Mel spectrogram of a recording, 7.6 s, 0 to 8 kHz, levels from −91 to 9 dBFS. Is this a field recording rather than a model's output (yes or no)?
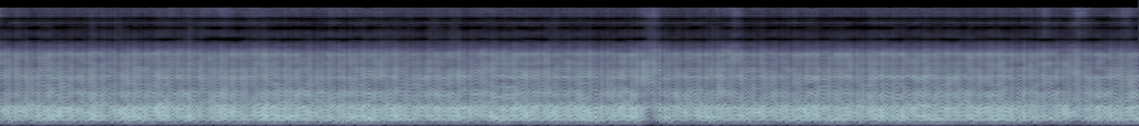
no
